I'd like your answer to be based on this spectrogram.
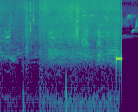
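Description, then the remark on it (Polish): Cranes call repeatedly over a steady outdoor background in a dry park, their honking cries overlapping and mixing with the sounds of hundreds of grazing cows and bellowing bulls, before a sharp click cuts everything to near silence. “Być może trochę tych dźwięków słyszycie w tle.”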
